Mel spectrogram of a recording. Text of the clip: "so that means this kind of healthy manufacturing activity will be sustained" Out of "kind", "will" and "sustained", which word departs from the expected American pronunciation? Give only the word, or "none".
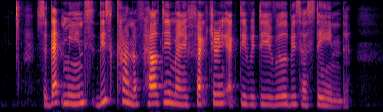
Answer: none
